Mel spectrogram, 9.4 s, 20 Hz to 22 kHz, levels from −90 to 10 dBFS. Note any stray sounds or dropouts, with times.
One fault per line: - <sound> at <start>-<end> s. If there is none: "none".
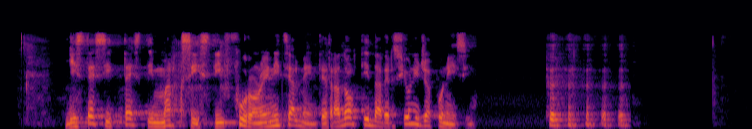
- laugh at 6.8-7.9 s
